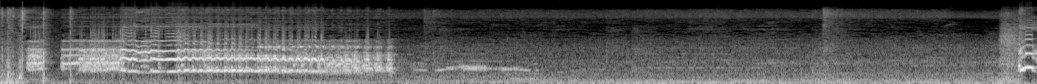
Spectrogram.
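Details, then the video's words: Laughing chicken (Ayam Ketawa) crow: a loud stuttering series of pulses for about four seconds, then steady low rumbling background noise with a brief faint call. "Sound of a Rooster Laughing Compilation (Suara Ayam Ketawa)"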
